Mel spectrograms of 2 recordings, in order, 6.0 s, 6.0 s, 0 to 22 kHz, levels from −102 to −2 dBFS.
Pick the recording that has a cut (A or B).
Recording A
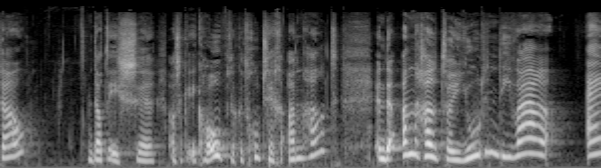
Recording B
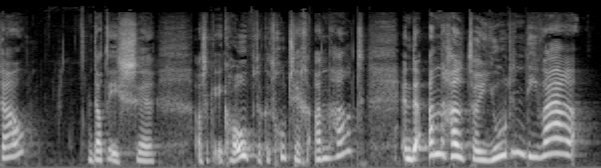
A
